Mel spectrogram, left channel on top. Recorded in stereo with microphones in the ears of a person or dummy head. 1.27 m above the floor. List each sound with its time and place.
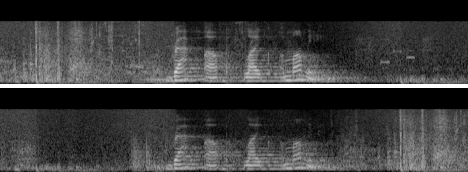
1.7 s a woman speaking: 25° left (ahead or behind), 2.5 m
